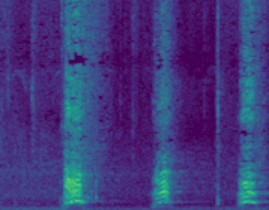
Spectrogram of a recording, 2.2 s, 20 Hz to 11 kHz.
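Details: Three separate sharp barks spaced roughly 0.7 seconds apart from a pair of dogs in Alabama, with a soft low background hum between them.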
